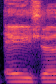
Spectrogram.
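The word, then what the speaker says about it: Aja: So, so the next one is 1977 is Asia or Aya. They pronounce it Asia. It's spelled AJ A.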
